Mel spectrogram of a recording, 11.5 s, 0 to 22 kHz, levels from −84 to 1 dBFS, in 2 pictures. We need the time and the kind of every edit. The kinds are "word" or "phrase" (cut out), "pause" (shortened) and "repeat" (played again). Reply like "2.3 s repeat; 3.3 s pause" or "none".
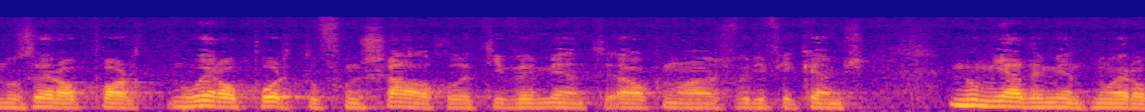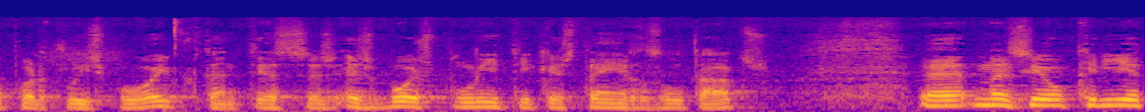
none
